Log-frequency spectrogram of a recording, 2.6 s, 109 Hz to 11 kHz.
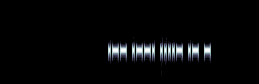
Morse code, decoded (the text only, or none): WP4AT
